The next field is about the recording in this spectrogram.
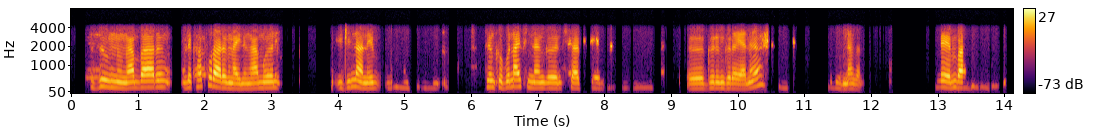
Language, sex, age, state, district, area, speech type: Bodo, female, 30-45, Assam, Baksa, rural, conversation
